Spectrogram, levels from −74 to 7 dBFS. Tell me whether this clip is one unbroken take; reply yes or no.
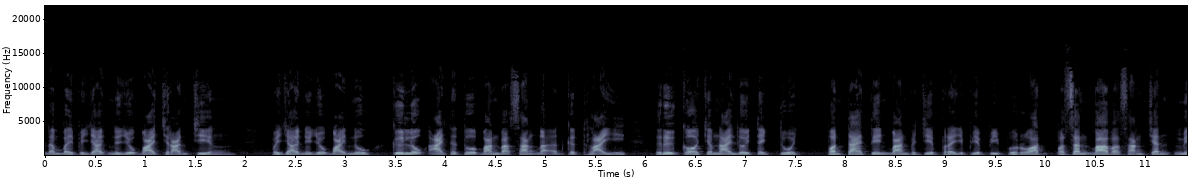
no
